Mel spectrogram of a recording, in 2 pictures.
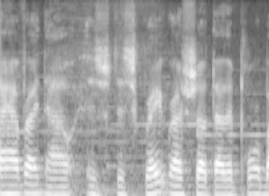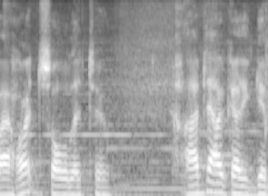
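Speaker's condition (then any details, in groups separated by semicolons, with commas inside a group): ALS; affects hands; cannot hold a knife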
